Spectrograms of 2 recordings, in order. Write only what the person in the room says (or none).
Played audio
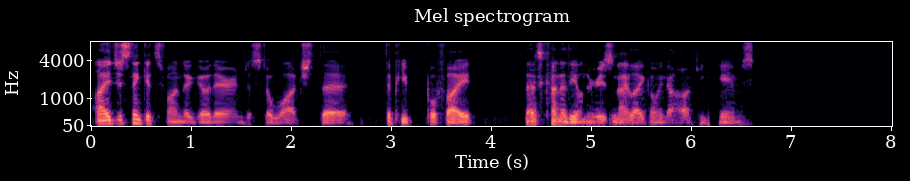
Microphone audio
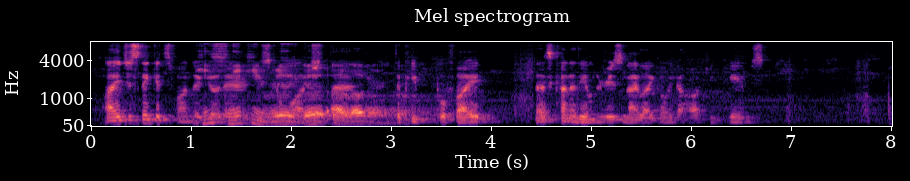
he's sneaky really good. I love Aaron Gordon.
